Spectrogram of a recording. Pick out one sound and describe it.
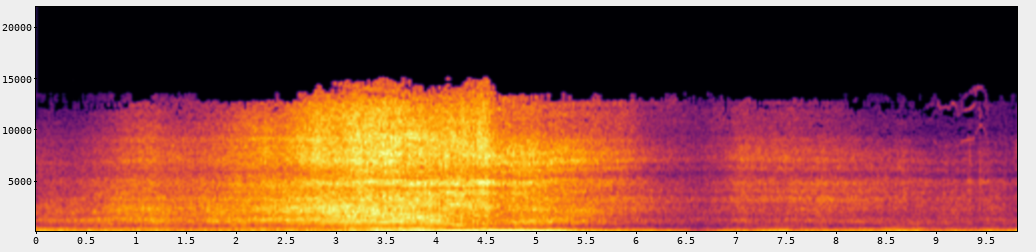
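A small car engine revs hard as the car approaches, passes close by and drives away.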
